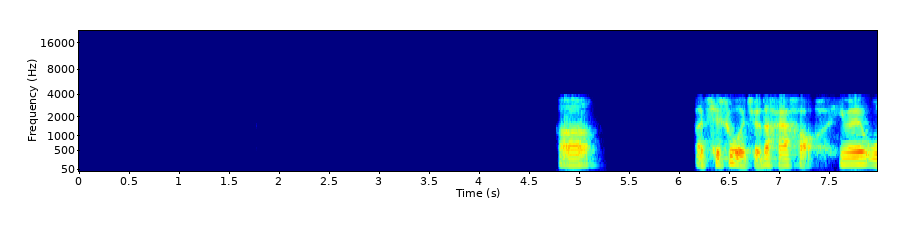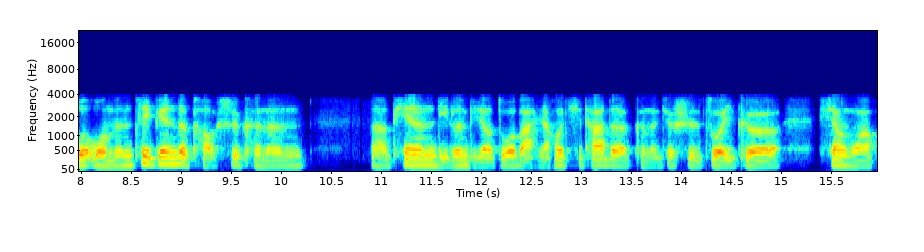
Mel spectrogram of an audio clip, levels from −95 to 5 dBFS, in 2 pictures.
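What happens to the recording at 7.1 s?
Nothing goes wrong at 7.1 s: the speech passes intact there, carrying only the narrow telephone band of the G.726 ADPCM path, which at 40 kbit/s leaves at most a faint trace of its coding hiss and lets nothing through above about 3.8 kHz.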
